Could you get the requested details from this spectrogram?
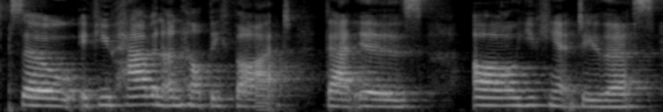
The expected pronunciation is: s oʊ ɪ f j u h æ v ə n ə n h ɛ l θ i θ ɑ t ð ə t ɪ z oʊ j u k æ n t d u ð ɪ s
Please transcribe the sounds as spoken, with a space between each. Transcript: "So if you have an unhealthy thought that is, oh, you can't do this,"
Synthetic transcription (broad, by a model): s oʊ ɪ f j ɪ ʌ v ə n ə n h ɛ l θ i θ ɑ t ð ə t ɪ z oʊ j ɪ k æ n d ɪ ð ɪ s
